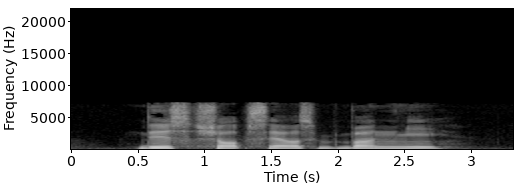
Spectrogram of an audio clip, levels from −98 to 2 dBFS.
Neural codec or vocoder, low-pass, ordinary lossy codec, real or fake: none; 7.2 kHz; MP3, 48 kbps; real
